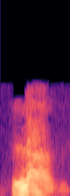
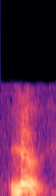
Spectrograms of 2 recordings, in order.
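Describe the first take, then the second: First: It is said with a southern English vowel. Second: It is said with a Manchester English vowel. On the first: "as spoken in the south" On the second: "are pronounced in Manchester and many other parts as"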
